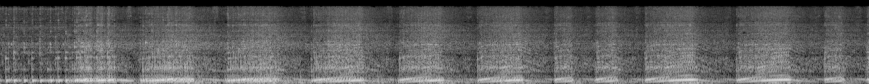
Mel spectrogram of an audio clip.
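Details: Brand-new Saito FG-73 five-cylinder radial, fully upgraded with Morris Mini Motors hardware and exhaust ring, on a Biela 20x10 four-blade prop (600–5500 rpm): drone swelling and falling in repeated throttle surges, running evenly without misses or knocks; normal, healthy running.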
